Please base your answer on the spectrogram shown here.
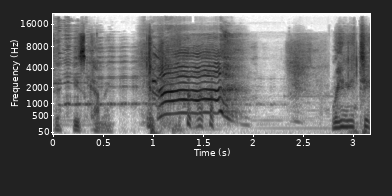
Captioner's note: screams + laughter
